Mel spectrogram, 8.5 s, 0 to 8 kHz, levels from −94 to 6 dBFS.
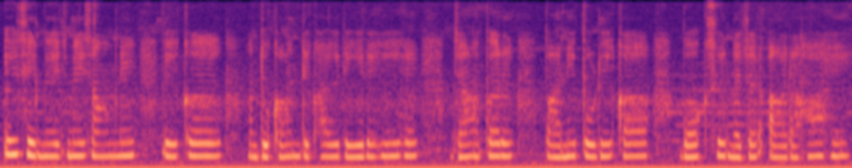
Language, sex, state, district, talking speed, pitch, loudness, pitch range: Hindi, female, Rajasthan, Jaipur, 150 wpm, 220 Hz, -18 LUFS, 215-225 Hz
